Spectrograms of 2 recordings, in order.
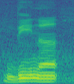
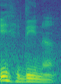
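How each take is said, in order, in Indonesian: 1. Hamzah pembuka itu sama sekali dihilangkan. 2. Hamzah pembuka itu jelas dilafalkan. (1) "hilang kasrohnya hamzah" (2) "hamzahnya terlihat kasrohnya"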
